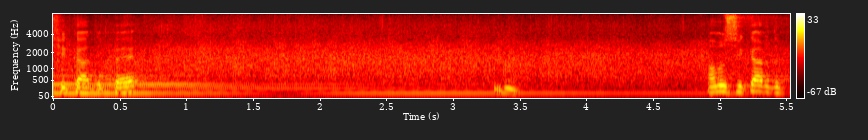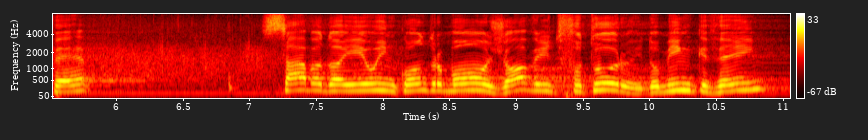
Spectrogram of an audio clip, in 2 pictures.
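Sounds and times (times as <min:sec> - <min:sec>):
speech: 0:00.0 - 0:00.9, 0:03.3 - 0:03.6, 0:04.9 - 0:06.0, 0:07.1 - 0:11.0
audience applause: 0:00.0 - 0:08.1.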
